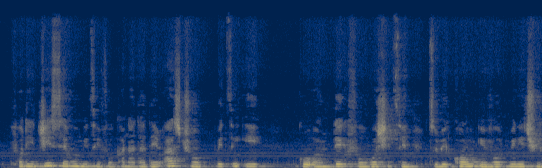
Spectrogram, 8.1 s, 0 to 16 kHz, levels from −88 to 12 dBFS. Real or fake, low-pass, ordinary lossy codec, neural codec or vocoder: real; 14.4 kHz; AAC, 64 kbps; none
